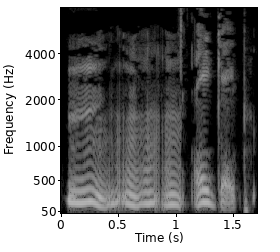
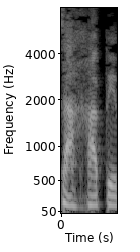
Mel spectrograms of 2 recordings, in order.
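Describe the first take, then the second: First: The word has an English-style pronunciation. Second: The word has a Greek-style pronunciation. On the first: "or am I going to pronounce it in English?" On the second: "the Greeks, you know, they also had their own accent"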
